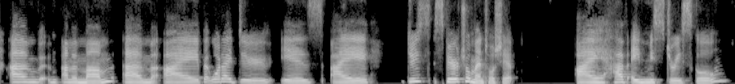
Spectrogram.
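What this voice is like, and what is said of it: Australian accent. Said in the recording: “probably by you can hear by my accent, I am Australian”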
